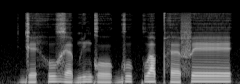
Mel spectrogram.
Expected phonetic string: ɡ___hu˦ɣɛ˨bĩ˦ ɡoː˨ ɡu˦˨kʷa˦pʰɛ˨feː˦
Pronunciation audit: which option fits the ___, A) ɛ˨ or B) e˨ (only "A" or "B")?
B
